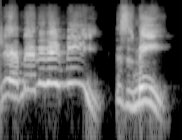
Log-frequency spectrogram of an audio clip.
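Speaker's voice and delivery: normal talking voice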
